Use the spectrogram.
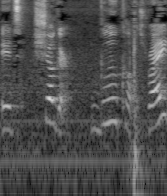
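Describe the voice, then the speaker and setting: Noticeable background noise runs through the clip. Audible room echo is present too. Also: woman. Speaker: online biology teacher. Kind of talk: video lesson.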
